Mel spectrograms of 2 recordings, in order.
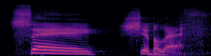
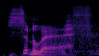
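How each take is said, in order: First: "Shibboleth" with a clear sh, slow and demanding; drawn-out "Shibboleth", sh sound stressed; correct Shibboleth. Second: "Sibboleth" with a plain s, lower and softer; wrong Sibboleth. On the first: Gileadite guard demanding the password, "Shibboleth" with sh. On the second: Ephraimite fugitive failing the test, saying "Sibboleth" with s. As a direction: mumble "Sibboleth", s instead of sh. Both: Retold or imitated. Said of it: "'cause he couldn't pronounce it right".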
